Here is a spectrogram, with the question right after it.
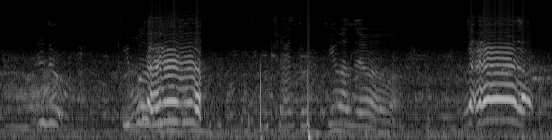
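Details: A goat cries while an adult shows a child its mother across the road: three quavering, harmonic bleats of under a second each, spaced about two seconds apart, with talking and a couple of sharp clicks between.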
